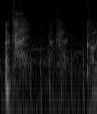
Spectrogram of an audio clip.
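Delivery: whispered okay, okay. Real, not acted. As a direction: breathe it under your breath. Quiet aside while building.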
